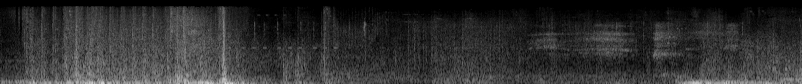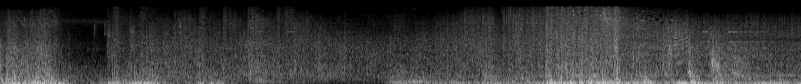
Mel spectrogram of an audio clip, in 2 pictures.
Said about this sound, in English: Watch that rocket.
